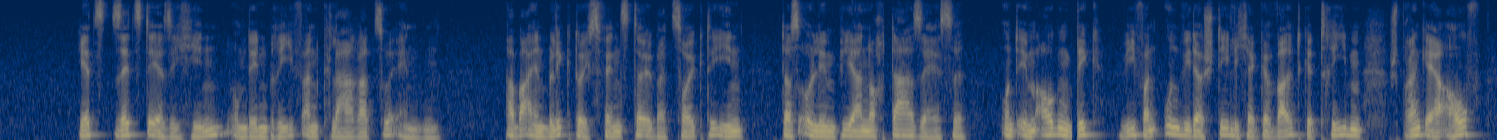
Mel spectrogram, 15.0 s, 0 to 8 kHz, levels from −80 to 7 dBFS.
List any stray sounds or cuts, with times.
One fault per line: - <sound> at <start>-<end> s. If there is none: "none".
- dropout at 10.7-10.8 s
